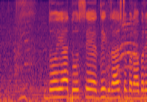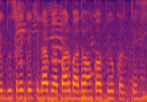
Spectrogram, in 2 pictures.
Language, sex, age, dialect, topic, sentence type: Hindi, female, 18-24, Awadhi Bundeli, banking, statement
